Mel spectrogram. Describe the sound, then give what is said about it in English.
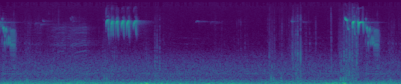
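Several sharp, scolding winter calls of a chickadee ring out in short bursts against a low outdoor rumble, with a harsh buzzy call near the start, middle and end. “At no other time of the year are sounds so sharp the scolding winter call of the chickadee, wind howling through oaks or whispering through pines, the clarion call of wind chimes, piercing as the cold itself.”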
